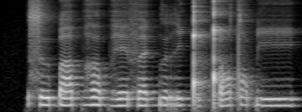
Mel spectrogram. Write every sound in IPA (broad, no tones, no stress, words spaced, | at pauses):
sɯɓa bʱʌ bʱefɛ ɡ͡bɯriɡ͡ǃuǃʼʌ tˤoɓi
